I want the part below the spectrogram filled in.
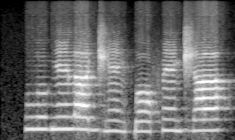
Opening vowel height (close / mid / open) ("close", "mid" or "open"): mid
